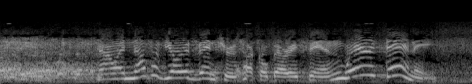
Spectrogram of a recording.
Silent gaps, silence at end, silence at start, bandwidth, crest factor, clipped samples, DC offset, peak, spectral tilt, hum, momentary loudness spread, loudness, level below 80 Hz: none; 0 s; 0 s; 7.8 kHz; 12 dB; under 0.1%; under 0.1%; -12 dBFS; -5 dB/octave; none; 4 LU; -24 LUFS; -60 dBFS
